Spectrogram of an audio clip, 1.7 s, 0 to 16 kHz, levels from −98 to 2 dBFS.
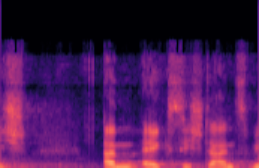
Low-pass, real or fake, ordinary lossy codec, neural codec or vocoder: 10.8 kHz; real; Opus, 32 kbps; none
